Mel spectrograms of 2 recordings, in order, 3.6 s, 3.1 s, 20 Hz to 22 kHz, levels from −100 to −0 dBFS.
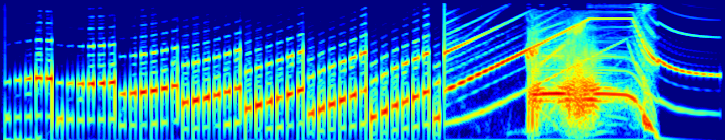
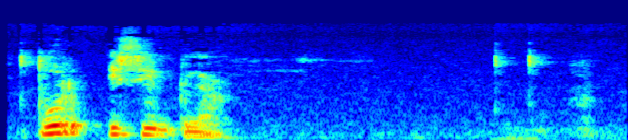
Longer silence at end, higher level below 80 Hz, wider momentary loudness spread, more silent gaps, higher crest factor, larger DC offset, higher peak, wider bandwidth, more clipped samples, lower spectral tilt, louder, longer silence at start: second, 0.05 s vs 2.05 s; about the same, -62 dBFS vs -64 dBFS; second, 7 LU vs 25 LU; neither; second, 14 dB vs 22 dB; neither; about the same, 0 dBFS vs -2 dBFS; first, 18.5 kHz vs 7.4 kHz; neither; second, 2 dB/octave vs -7 dB/octave; first, -13 LUFS vs -21 LUFS; about the same, 0.1 s vs 0.2 s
